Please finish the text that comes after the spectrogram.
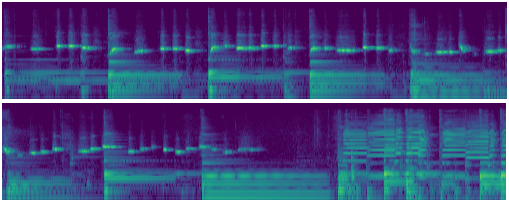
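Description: A clear whistled rendition of a theme melody from the film Kill Bill, short, bouncy phrases riding over a steady, rhythmic accompaniment of low sustained chords, growing brighter and busier near the end; no one speaks.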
